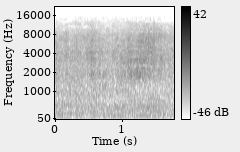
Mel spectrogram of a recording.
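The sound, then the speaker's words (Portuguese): A stock race car, the Caravan of Kleber Silva, leader of the Street category, roars steadily as it accelerates along the track, a continuous droning growl with a strong low hum, holding at an even, fairly loud level without any voices. “E aí ele vai seguindo na pista, vai acelerando.”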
